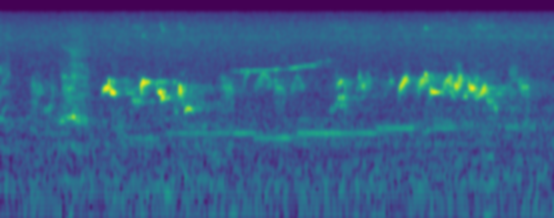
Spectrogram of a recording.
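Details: Decoy red-whiskered bulbul in a fighting trap delivering rapid chattering warbles in two bursts, near the beginning and the end, while a thin steady whistle-like tone runs across the middle.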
